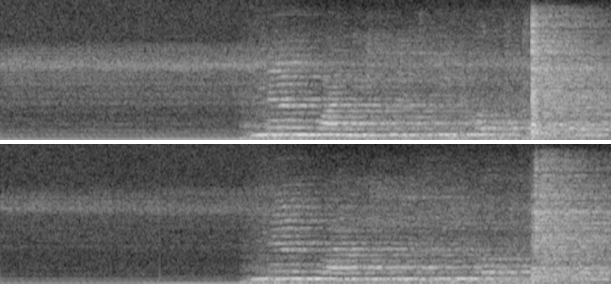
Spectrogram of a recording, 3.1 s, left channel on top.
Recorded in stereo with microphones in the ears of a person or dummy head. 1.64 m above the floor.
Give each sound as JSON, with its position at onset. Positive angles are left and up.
{"t": 1.2, "sound": "a child speaking", "side_deg": 15, "distance_m": 0.6}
